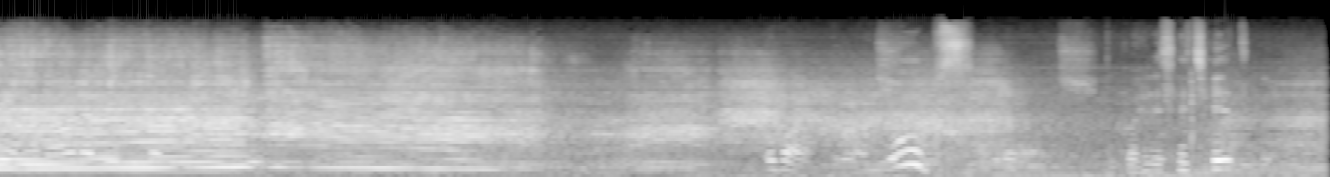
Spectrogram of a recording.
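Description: A car engine revs loudly and then fades.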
